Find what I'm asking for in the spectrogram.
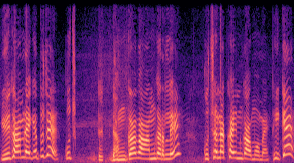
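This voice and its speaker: A young woman acting out phone calls in a skit, scolding and pleading by turns in quick emotional outbursts. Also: very high voice, lively intonation, sharp tone. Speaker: skit performer. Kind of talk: acted phone-call skit.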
